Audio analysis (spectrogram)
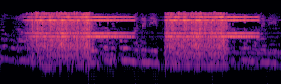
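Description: A telephone rings twice in long, buzzing bursts, each lasting about two seconds with a short pause between, heard as the ringback tone of a phone call being placed to invite someone to go to the mosque for dawn prayer.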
